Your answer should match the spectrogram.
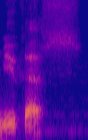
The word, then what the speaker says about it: mucus: two terms, mucus and mucus. They're pronounced exactly the same, but you see they're spelled differently.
